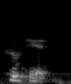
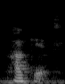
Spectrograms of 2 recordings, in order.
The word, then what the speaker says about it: Phuket: It's Phuket, not, well, I was saying Puckett with a P because I didn't want to say the other.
